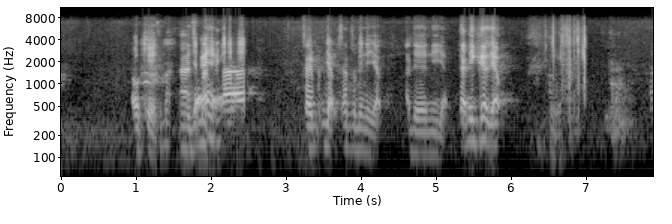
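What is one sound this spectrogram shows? A second young man talks with animation over an online call.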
